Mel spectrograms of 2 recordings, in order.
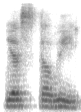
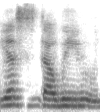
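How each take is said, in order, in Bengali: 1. শব্দটি একটি সংক্ষিপ্ত '-wi' ধ্বনি দিয়ে শেষ হয়। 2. শব্দটির শেষে একটি অতিরিক্ত '-yu' উচ্চারণ আছে। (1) "লম্বাটাকে একটা জজম করে দেওয়া" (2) "দেখেন কতটা আনস্মুথ"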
